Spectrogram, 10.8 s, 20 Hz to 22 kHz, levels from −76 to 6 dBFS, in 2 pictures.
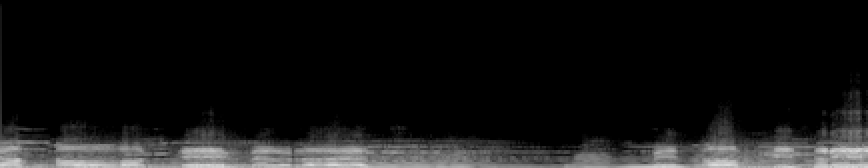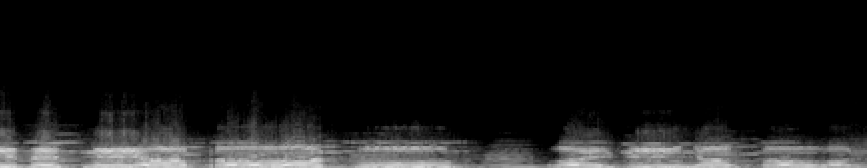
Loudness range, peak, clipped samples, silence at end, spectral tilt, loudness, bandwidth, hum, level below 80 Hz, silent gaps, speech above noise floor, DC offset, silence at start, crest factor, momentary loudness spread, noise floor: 7 LU; 0 dBFS; under 0.1%; 0 s; -7 dB/octave; -14 LUFS; 6 kHz; none; -52 dBFS; none; 22 dB; under 0.1%; 0 s; 14 dB; 16 LU; -35 dBFS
